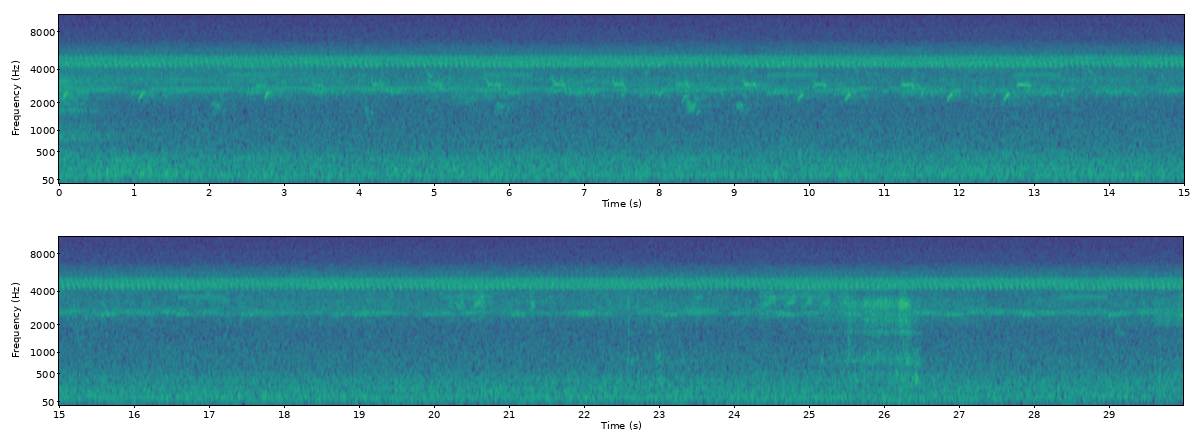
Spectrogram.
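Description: Steady high-pitched chorus of insects, with many short chirps scattered over it and one louder brief call near the end.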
